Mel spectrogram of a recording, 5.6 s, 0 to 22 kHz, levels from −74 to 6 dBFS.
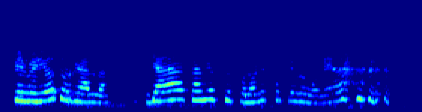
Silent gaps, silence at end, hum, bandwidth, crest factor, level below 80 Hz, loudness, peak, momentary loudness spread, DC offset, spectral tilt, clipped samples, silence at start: none; 0.45 s; none; 6.4 kHz; 18 dB; under -90 dBFS; -41 LUFS; -24 dBFS; 17 LU; under 0.1%; -6 dB/octave; under 0.1%; 0.2 s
